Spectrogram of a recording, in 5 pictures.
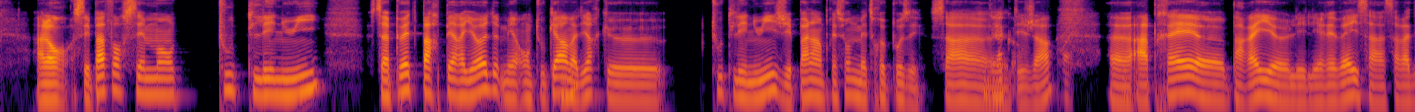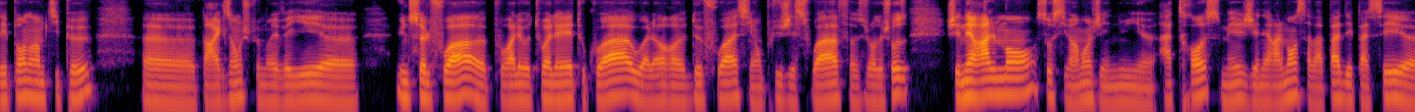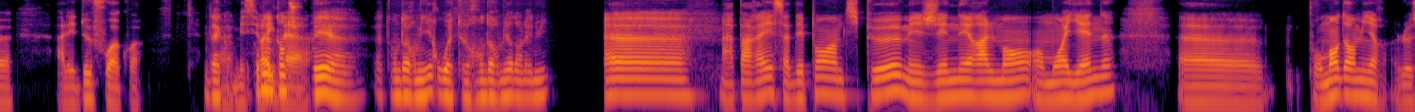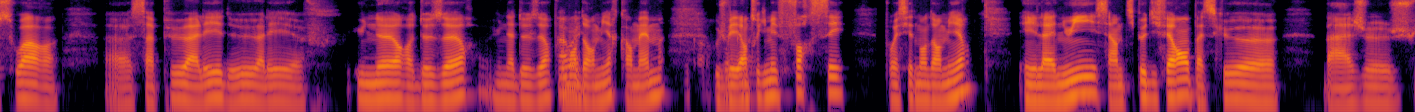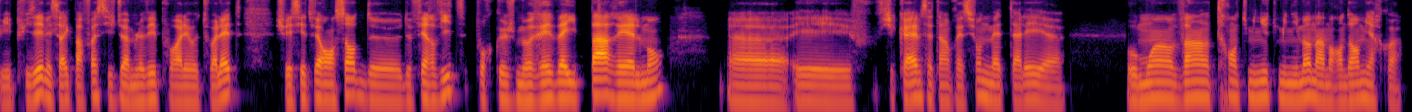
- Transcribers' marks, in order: drawn out: "Heu"; drawn out: "heu"; blowing; stressed: "forcer"; stressed: "pas"; blowing
- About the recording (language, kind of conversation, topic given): French, advice, Pourquoi est-ce que je me réveille plusieurs fois par nuit et j’ai du mal à me rendormir ?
